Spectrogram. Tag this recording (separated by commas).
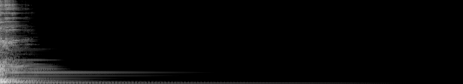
Thump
